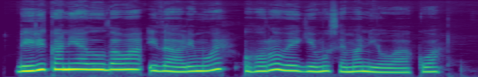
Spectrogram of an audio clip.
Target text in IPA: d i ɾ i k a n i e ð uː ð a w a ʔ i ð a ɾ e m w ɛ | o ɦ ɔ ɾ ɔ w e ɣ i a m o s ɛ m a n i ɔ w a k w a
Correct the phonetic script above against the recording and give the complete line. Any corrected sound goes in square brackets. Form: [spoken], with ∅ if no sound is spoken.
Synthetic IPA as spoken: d i ɾ i k a n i [a] ð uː ð a w a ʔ i ð a ɾ e m w ɛ | o ɦ ɔ ɾ ɔ w e ɣ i [e] m o s ɛ m a n i ɔ w a k w a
